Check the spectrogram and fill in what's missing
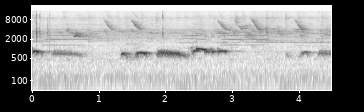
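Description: A zebra dove gives soft, rolling cooing phrases in quick bursts, with thin, high down-slurred chirps from small birds above it.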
